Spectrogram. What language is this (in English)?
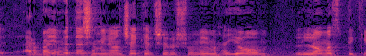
Hebrew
